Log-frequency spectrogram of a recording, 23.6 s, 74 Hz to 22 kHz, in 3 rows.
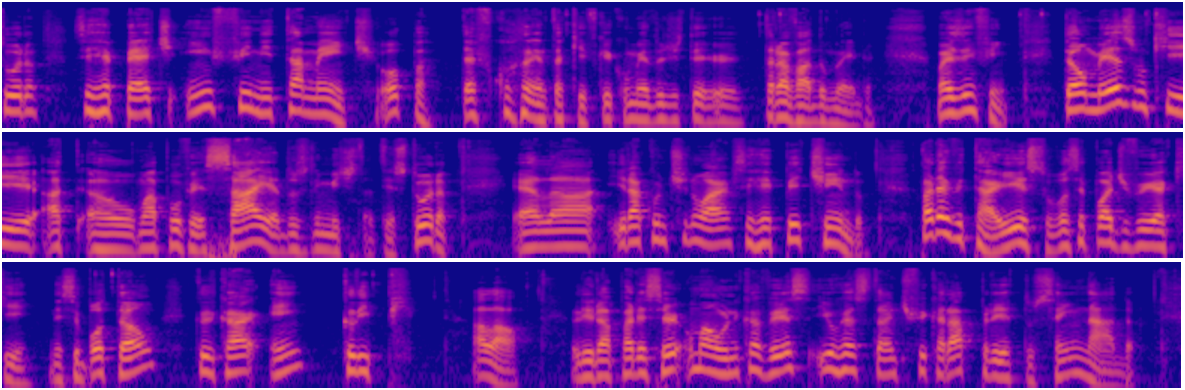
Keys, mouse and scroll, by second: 7.7-9.0 drag, 9.0 a, 9.4 s, 10.9 Escape, 18.3 click, 19.1 scroll down 1, 19.6-23.6 middle drag.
